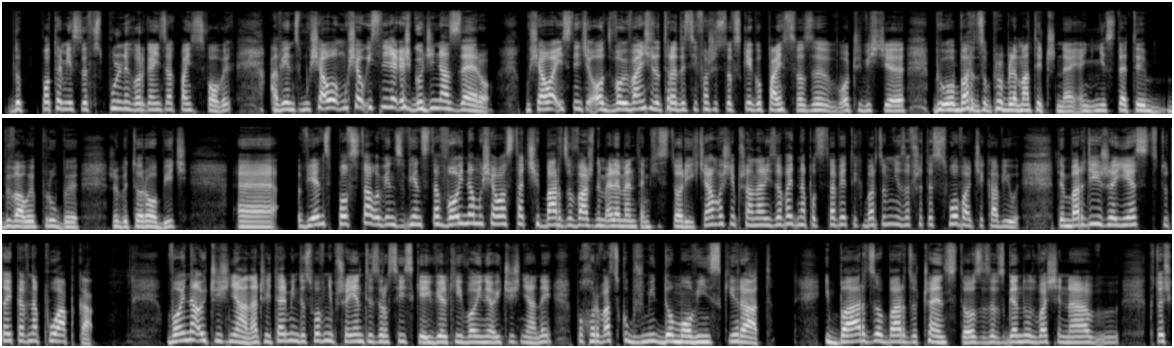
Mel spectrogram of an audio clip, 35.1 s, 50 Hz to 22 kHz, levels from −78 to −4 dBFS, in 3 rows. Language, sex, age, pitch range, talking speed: Polish, female, 20-39, 205-235 Hz, 155 wpm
